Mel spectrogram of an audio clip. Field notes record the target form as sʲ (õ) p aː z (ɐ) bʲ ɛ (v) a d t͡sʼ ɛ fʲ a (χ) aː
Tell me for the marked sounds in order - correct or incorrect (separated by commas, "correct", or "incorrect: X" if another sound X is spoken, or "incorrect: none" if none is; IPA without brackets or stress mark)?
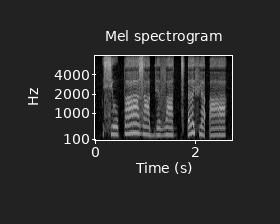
incorrect: o, incorrect: a, correct, incorrect: ʔ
